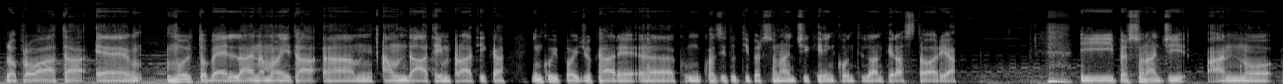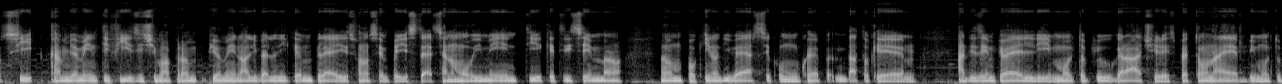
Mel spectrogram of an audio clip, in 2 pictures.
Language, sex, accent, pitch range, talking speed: Italian, male, native, 80-90 Hz, 160 wpm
